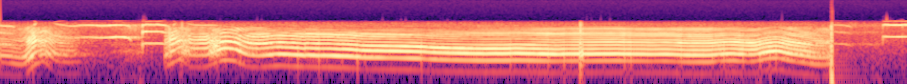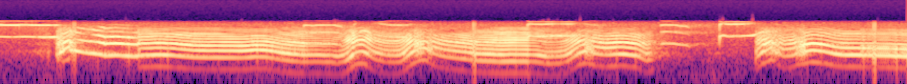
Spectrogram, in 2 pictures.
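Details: Molly, a pet dog, loudly talking to her squeaky ball, a long steady howling moan followed by a run of choppy, rising and falling yelping wails with quick pitch swoops and short squeaky bursts.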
